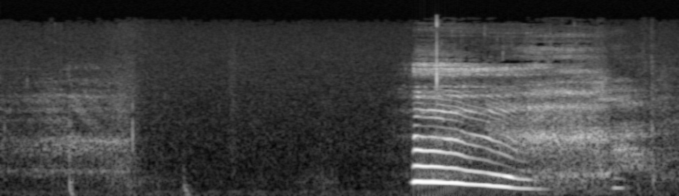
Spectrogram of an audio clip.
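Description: After a few quiet seconds, one loud yawn rings out, a voiced moan that slides down in pitch and fades into a breathy tail.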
